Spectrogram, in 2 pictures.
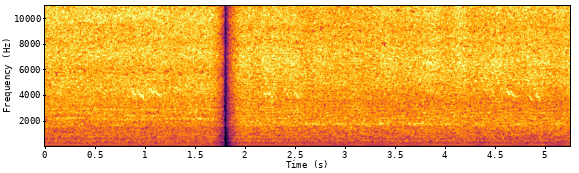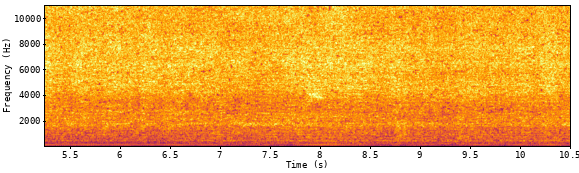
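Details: WAP Extreme Turbo 2800 pressure washer cleaning stone floor under load, steady even motor hum with constant low tone and spray hiss, no surging or knocking: normal running under load.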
